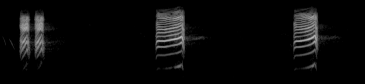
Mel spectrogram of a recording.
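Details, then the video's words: A magpie gives a quick double chak, then two drawn-out, nasal, harmonic squawks about one and a half seconds apart, each bending slightly in pitch, against a silent background. "Magpie sounds. The sounds that the magpie makes. What sounds does a magpie make?"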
